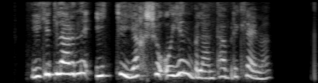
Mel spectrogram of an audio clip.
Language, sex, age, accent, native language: Uzbek, female, 18-24, Andijon, Uzbek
